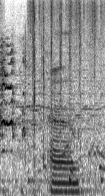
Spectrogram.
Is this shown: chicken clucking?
yes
